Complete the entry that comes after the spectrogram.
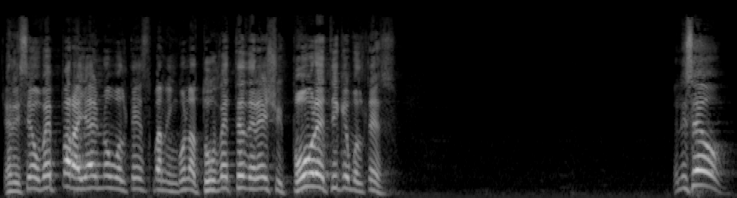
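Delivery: hammed-up reprimand, calling the name out loud; playing the scolding mentor for the congregation; stern scolding. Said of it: "A veces me regaña, me dice".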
